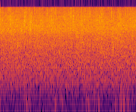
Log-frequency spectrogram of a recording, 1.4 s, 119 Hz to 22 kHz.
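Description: Rain pours steadily in the video game Arma 3, a dense continuous hiss with no voices or other sounds breaking through.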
